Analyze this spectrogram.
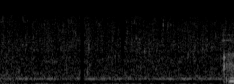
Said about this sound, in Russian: Ах, это не что иное, как дождь, который хлещет в окна. Идет сильный дождь, вот и все.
